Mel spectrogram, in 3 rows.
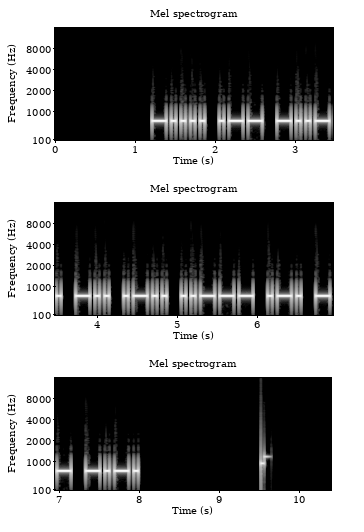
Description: Morse code, heard as a keyed tone, about 20 wpm, 700 Hz. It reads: 6W/DL2RMC
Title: Difficult Call Signs 20wpm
